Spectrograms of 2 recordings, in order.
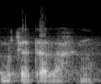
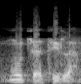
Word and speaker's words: Al-Mujadilah: keluarganya Imran sama surah Al-Mujadilah itu yang sering dibaca surat mujadalah ya gak apa-apa tapi yang lebih pas itu mujadilah bacanya insyaallah sama surat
